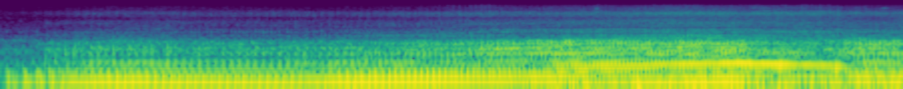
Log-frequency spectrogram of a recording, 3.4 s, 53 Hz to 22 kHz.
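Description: A 2021 Yamaha MT-15 BS6 motorcycle engine revs hard past 7,000 RPM as its VVA engages. The loud, close engine note climbs steadily in pitch, then drops sharply near the end.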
